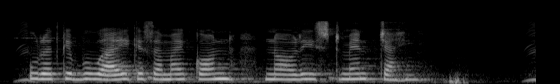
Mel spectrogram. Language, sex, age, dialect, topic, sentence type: Bhojpuri, female, 18-24, Southern / Standard, agriculture, question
